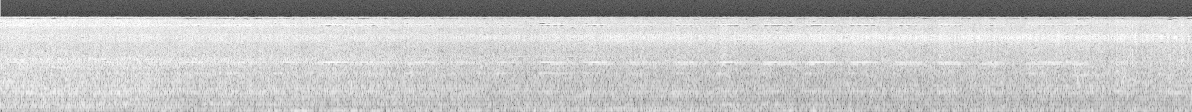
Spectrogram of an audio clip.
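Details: Steady broadband rumble of passing traffic or a train holds throughout at an even level, with a faint thin whine but no animal calls.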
